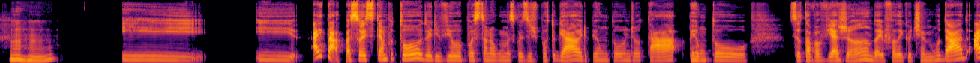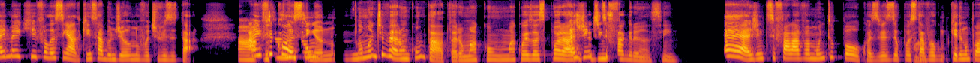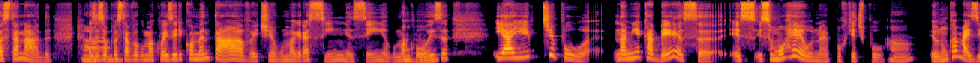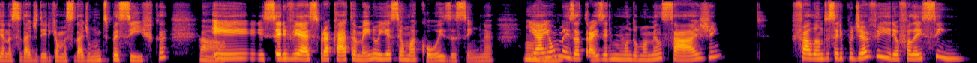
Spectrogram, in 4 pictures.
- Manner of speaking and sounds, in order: none
- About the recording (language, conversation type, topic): Portuguese, podcast, Como você retoma o contato com alguém depois de um encontro rápido?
